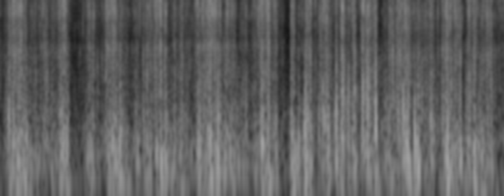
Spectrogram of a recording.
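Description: Long nails on both hands scratch and tap clear plastic cling wrap stretched over a black microphone. The result is a dense, continuous crinkling and rustling with soft thuds, heavy in the low end, with brief dips in loudness between bursts.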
